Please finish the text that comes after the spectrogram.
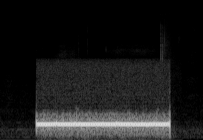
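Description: A single steady electronic ringback tone sounds for about two seconds on an outgoing phone call to the caller's son's mother, clear and even, then cuts off abruptly, with no voices.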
